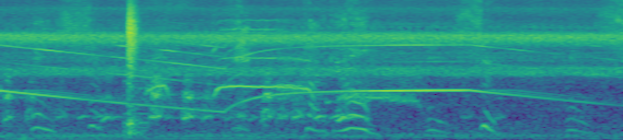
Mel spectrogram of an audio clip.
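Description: A siren wailing slowly: its pitch falls, swoops back up, holds and falls again, over a murmur of people's voices, with a single sharp knock about a second in.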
